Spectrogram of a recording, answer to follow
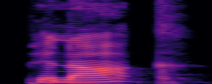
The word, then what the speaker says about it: Pinnock: Is it Pinnock? That's how you say her name.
